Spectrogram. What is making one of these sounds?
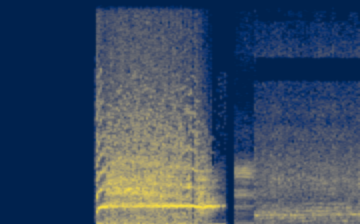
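A monster lets out a loud, harsh shriek.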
